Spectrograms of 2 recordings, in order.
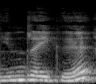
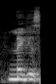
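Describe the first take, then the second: First: The middle consonant is an n followed by r. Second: The middle consonant is a plain double n. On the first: This is the formal correct form. The speaker calls it right. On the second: This is the casual spoken form. The speaker calls it wrong.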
